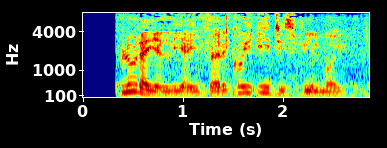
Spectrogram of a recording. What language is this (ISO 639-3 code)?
epo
